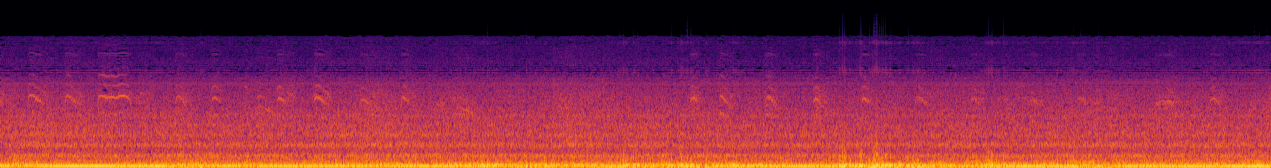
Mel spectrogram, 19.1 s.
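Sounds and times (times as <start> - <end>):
steady low rumble: 0.0 - 19.0
bird call: 0.4 - 6.8, 17.3 - 18.4.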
